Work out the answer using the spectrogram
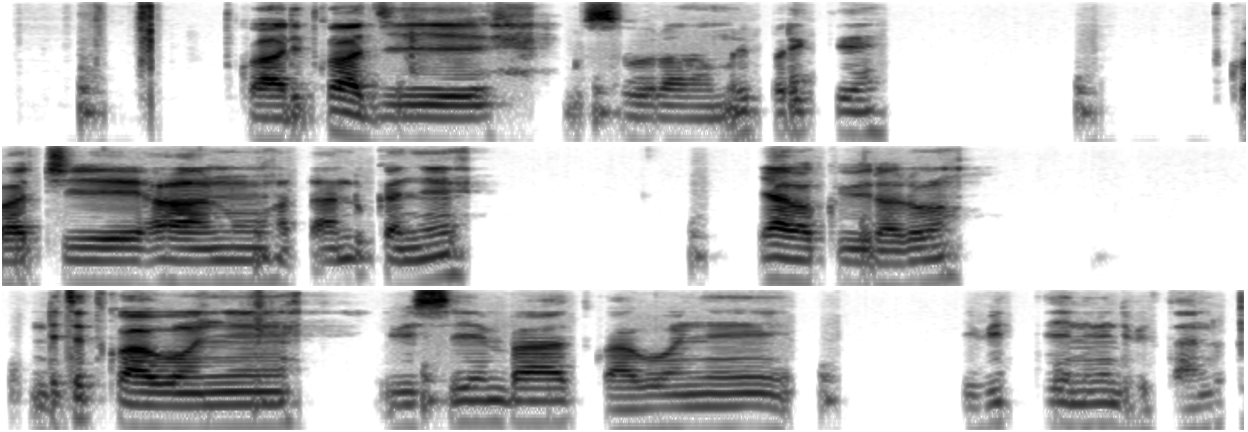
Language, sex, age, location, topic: Kinyarwanda, male, 25-35, Kigali, agriculture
